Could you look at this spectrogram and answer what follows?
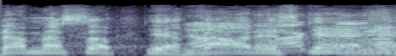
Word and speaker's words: Valdez-Scantling: And if they can have wide receivers like Valdez-Scantling, did I say that right? Did I mess up? Yeah, no, Valdez-Scantling.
